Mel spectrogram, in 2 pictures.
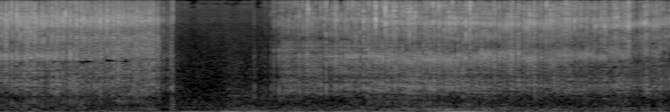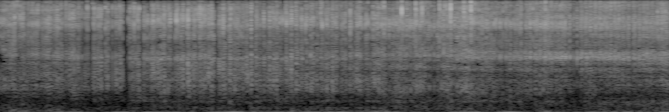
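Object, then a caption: Silicone honeycomb trivet mat. A round, thin blue silicone honeycomb trivet mat is brushed with a soft toothbrush. The result is a steady, close scratchy rustle with a low rumbling body and bright, hissy texture. There is a brief quieter gap early on, then continuous brushing to the end.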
